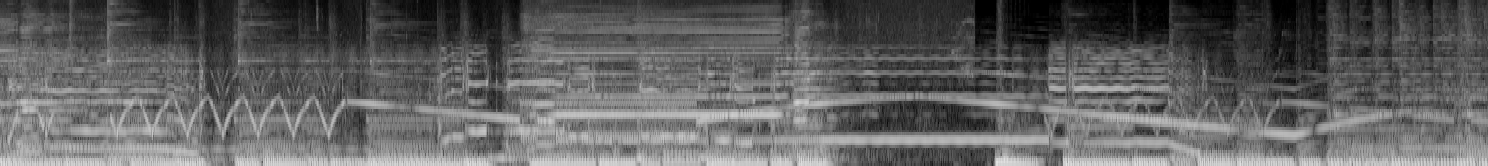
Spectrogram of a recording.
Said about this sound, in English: The red lights flashed. The siren wailed. Captain Blauard screeched the car into a U-turn and roared down Bridge Avenue toward Main Street.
